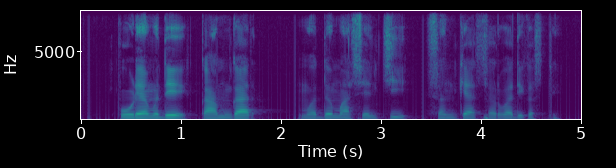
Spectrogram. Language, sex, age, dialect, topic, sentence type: Marathi, male, 51-55, Varhadi, agriculture, statement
